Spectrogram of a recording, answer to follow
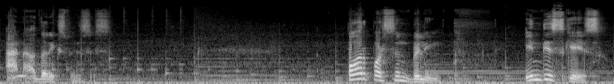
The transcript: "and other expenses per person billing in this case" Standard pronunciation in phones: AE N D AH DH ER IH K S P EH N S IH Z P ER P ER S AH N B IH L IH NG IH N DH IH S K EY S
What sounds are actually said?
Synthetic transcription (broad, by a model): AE N D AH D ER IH K S P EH N S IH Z P ER P ER S AH N B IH L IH NG IH N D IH S K EY S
